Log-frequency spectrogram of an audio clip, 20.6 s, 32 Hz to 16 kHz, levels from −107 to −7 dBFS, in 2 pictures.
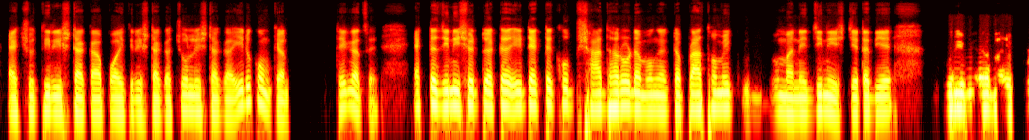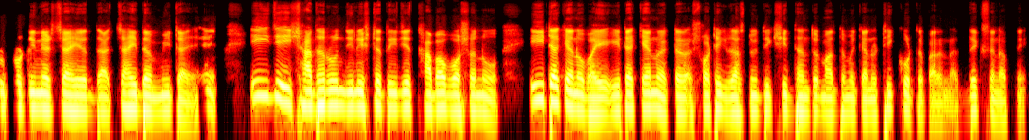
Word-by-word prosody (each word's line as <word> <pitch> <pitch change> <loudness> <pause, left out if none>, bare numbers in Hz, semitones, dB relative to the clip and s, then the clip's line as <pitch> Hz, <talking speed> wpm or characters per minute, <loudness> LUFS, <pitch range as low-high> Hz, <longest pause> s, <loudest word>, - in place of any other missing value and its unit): ৳১৩০, 110 -2 -3
৳৩৫, 100 -1 -4
৳৪০ 110 -4 -3
এরকম 170 -1 -1
কেনো? 90 -2 -3 0.5
ঠিক 135 +2 -3
আছে? - - -14 0.5
একটা 155 - 0
জিনিসের 145 0 +3
তো 150 - 0
একটা 145 +3 +1
এটা 135 - 0
একটা 150 +2 -1
খুব 150 -3 -2 0.2
সাধারণ 135 +2 +2
এবং 120 +1 -1
একটা 125 +3 -1
প্রাথমিক 130 +1 +1 0.6
মানে 105 0 -1
জিনিস 115 -4 +1
যেটা 110 +1 0
দিয়ে 110 0 +1 0.6
গরিবের 125 0 +4
ভাই 120 - -4 0.2
প্র 135 - -4
প্রোটিনের 130 -2 +3
চাহিদা 115 -3 +3 0.2
চাহিদা 125 -2 +4
মিটায়, 105 -9 -1
হ্যাঁ? - - -5 0.4
এই 230 - +3
যে - - +4
এই 155 - +2
সাধারণ 145 +1 +5
জিনিসটাতে 140 -1 +2
এই 130 - -2
যে - - +6
থাবা 130 0 +4
বসানো, 120 -2 +1 0.5
এইটা 190 -2 +6
কেনো 135 -4 +5
ভাই? 105 0 +4 0.2
এটা 130 +2 +3
কেনো 130 0 +3
একটা 110 - -3 0.2
সঠিক 125 0 0
রাজনৈতিক 115 +2 -2
সিদ্ধান্তের 115 -1 -2
মাধ্যমে 105 +1 -4
কেনো 100 -1 -2
ঠিক 125 - -3
করতে - - -3
পারে 80 0 -6
না? 65 - -13 0.2
দেখছেন 110 -5 -5
আপনি? - - -23
120 Hz, 165 wpm, -22 LUFS, 110-135 Hz, 0.6 s, যে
